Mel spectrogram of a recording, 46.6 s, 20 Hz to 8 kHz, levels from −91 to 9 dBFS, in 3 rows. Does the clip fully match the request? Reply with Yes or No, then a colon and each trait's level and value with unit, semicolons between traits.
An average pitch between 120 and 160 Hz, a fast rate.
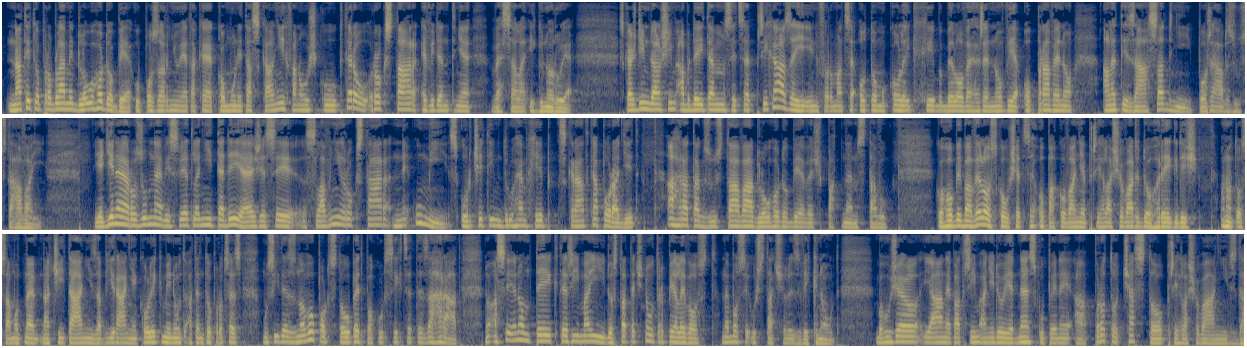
No: low, 130 Hz; average, 145 wpm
